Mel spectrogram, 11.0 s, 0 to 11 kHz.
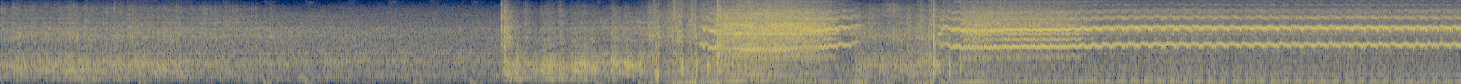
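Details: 1965 Mustang GT convertible at start-up after replacing belt and fitting Tuff Stuff 7068K 140 A alternator: sharp, high, steady squeal over running engine; belt drive suspected (earlier suspected alternator bearing or pulley), source unconfirmed.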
